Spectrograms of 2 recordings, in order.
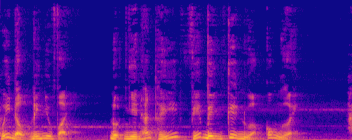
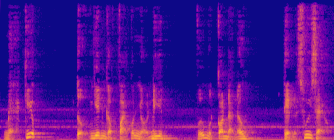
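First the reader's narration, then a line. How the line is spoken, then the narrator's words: Irritated muttered cursing. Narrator (Vietnamese): vẫn còn chưa hết bực tức mà lẩm bẩm chửi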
